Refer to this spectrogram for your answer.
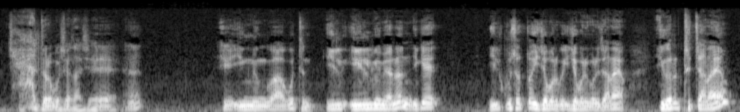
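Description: A middle-aged male pastor preaching a sermon, animated, often tossing "eh?" to the congregation. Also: mid-range voice, gravelly. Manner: animated, rhetorical questions, frequent "eh?" asides.

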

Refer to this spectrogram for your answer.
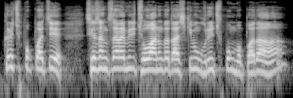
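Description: A middle-aged man preaching a sermon, conversational, dropping constant questioning prompts to the congregation and swinging between emphatic raised lines and quiet low asides. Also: fairly even intonation, fast talker, gravelly. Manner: tells anecdotes casually, with informal speech mixed in. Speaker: pastor.

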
